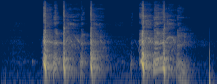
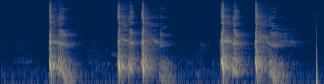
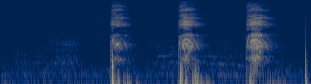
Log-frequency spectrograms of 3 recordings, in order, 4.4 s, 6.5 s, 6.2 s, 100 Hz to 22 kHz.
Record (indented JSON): {
  "cough_length": "4.4 s",
  "cough_amplitude": 19123,
  "cough_signal_mean_std_ratio": 0.32,
  "three_cough_length": "6.5 s",
  "three_cough_amplitude": 17395,
  "three_cough_signal_mean_std_ratio": 0.29,
  "exhalation_length": "6.2 s",
  "exhalation_amplitude": 6341,
  "exhalation_signal_mean_std_ratio": 0.33,
  "survey_phase": "beta (2021-08-13 to 2022-03-07)",
  "age": "45-64",
  "gender": "Male",
  "wearing_mask": "No",
  "symptom_none": true,
  "smoker_status": "Current smoker (e-cigarettes or vapes only)",
  "respiratory_condition_asthma": false,
  "respiratory_condition_other": true,
  "recruitment_source": "REACT",
  "submission_delay": "10 days",
  "covid_test_result": "Negative",
  "covid_test_method": "RT-qPCR"
}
